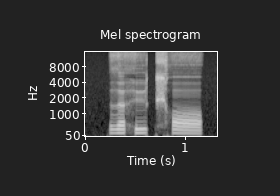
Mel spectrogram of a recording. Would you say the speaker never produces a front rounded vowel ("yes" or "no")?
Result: no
